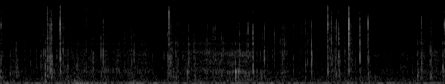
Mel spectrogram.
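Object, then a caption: Cellophane-wrapped cardboard box. Fingertips with short painted nails rub and crinkle the clear cellophane wrap across the front of a cardboard box for Ariana Grande's "Thank U Next" perfume. A quiet, steady crinkling rustle is heard, mostly high and bright, with several sharp crackling snaps poking out along the way.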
